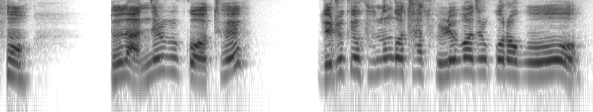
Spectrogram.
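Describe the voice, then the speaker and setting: A woman's voice: on the high side, a little fast, a little mellow, close to an everyday voice. A woman voicing a defensive, hot-tempered young husband who talks in a sneering, combative way.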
